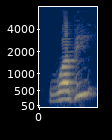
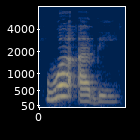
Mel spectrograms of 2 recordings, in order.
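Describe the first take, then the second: First: The words run together without a glottal stop. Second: A glottal stop separates the two words. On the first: The speaker calls it wrong. "It does not sound right. And it's wrong" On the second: The speaker calls it right. "they should take Hamza"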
